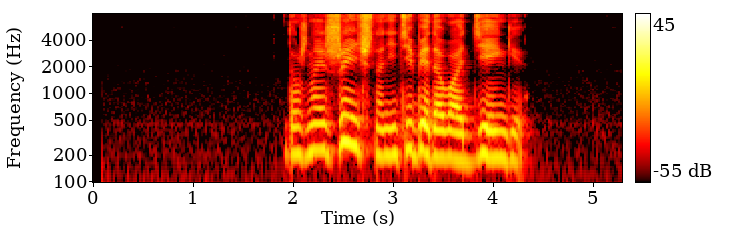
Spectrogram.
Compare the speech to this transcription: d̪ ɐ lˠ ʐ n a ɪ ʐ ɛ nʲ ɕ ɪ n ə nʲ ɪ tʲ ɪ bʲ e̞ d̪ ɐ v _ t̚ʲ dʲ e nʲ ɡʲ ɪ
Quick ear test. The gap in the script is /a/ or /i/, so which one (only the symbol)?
a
